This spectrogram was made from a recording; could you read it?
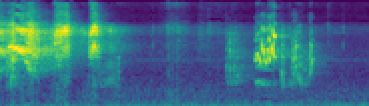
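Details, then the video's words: Budgerigar chirps: a loud harsh squawking burst, then a pause and a softer cluster of chirped notes. "Budgies Sounds| Budgies Chirping sound"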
